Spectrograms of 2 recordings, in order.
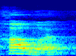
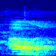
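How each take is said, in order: First: The word starts with an h sound. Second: The word starts with a vowel sound. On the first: The speaker calls it wrong. "It is not our" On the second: The speaker calls it right. "it is our. Our sound is pronounced there"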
